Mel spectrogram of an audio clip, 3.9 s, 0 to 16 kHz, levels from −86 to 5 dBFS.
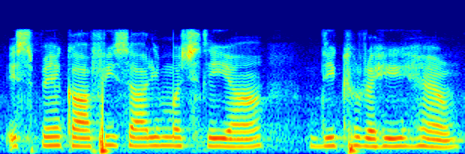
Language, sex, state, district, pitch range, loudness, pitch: Hindi, female, Bihar, Patna, 185-200 Hz, -17 LUFS, 195 Hz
